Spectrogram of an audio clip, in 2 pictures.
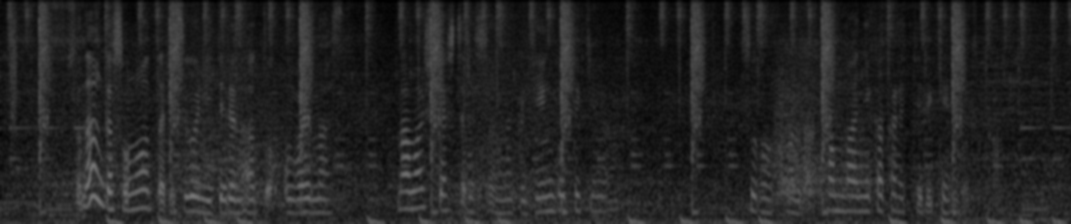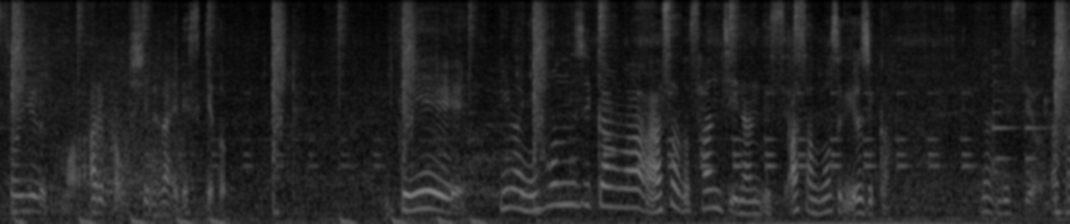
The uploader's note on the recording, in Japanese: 乗り継ぎのチューリッヒ国際空港で収録しました！Wi-Fiの調子が悪く、途中から一人録りになりました。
